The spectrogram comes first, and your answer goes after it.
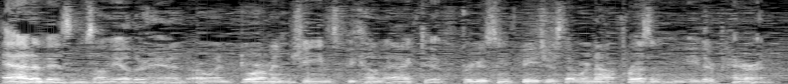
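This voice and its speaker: A man's voice: on the low side, fairly even intonation, a little fast, noisy background. A man giving a scripted, argumentative rebuttal commentary in a sarcastic, dismissive way. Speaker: video narrator rebutting another video.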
